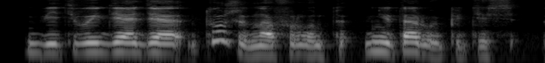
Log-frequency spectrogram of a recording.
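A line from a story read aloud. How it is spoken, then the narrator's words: Plain. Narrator (Russian): сказал Саша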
